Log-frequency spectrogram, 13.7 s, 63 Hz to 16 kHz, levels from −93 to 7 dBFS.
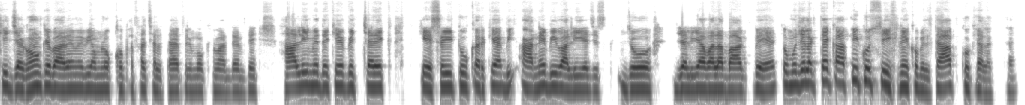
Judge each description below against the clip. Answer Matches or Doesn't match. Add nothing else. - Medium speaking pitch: Matches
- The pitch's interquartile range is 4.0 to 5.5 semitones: Doesn't match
